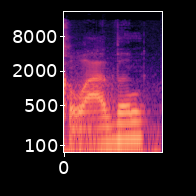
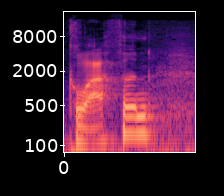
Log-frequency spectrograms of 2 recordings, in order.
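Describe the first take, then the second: First: The th sound is voiced, as in then. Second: The th sound is voiceless, as in thin. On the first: The speaker calls it right. "more like a than or then rather than a thin type T H noise" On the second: The speaker calls it wrong. "like a T H sound for the D H"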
